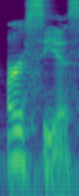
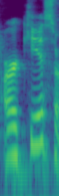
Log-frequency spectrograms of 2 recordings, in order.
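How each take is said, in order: First: The c is pronounced like an s. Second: The c is pronounced like a k. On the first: "a soft c" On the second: "a hard k c"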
